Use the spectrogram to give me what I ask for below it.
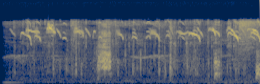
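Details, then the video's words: Baby chicks peeping: a busy overlapping chorus of high, short downward-sweeping cheeps, with a few louder broadband bursts. "Cute Baby Chicken Sounds"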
